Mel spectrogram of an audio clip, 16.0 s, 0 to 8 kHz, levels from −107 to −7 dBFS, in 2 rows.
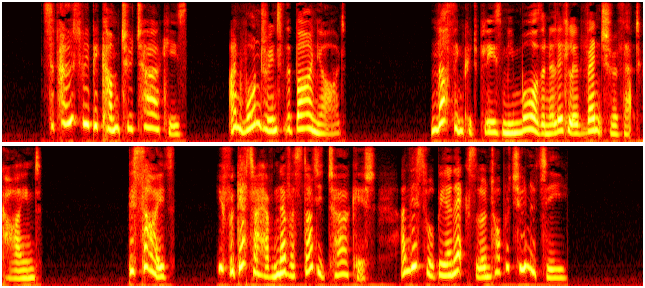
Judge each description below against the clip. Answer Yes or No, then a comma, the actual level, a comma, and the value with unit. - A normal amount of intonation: No, wide, 8.0 semitones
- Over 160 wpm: No, average, 140 wpm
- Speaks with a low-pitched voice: No, very high, 265 Hz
